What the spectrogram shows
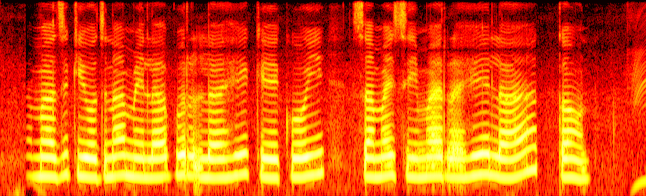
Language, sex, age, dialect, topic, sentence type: Chhattisgarhi, female, 18-24, Northern/Bhandar, banking, question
